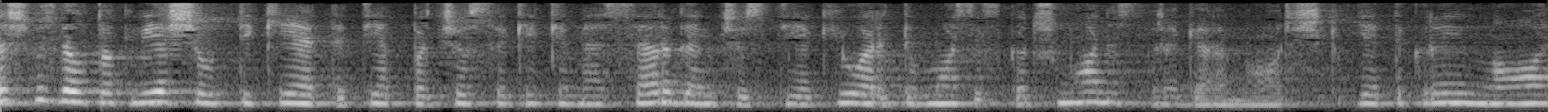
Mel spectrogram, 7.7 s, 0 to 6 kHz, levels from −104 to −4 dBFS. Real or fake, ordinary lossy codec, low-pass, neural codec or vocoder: real; MP3, 32 kbps; 5.4 kHz; none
